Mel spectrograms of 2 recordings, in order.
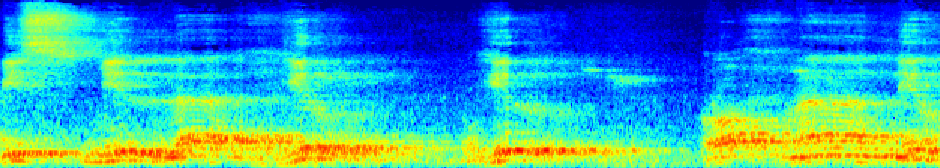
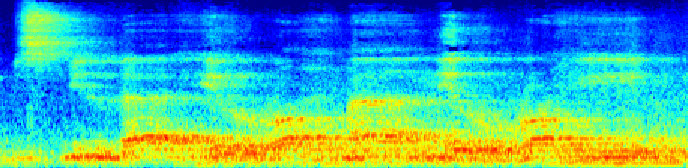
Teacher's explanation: Tekanannya pada hir dan nir.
